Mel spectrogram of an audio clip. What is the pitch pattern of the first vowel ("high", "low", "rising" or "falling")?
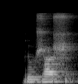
low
